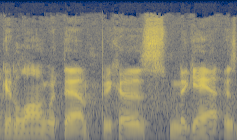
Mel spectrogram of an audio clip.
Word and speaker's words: Nagant: I didn't care that I mispronounced Nagant.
